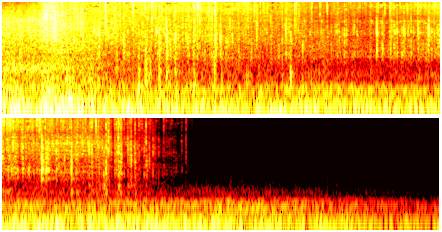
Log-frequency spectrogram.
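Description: Logo-sting sound effect: a deep boom at the start, followed by a crackling, rumbling tail that fades away over several seconds.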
